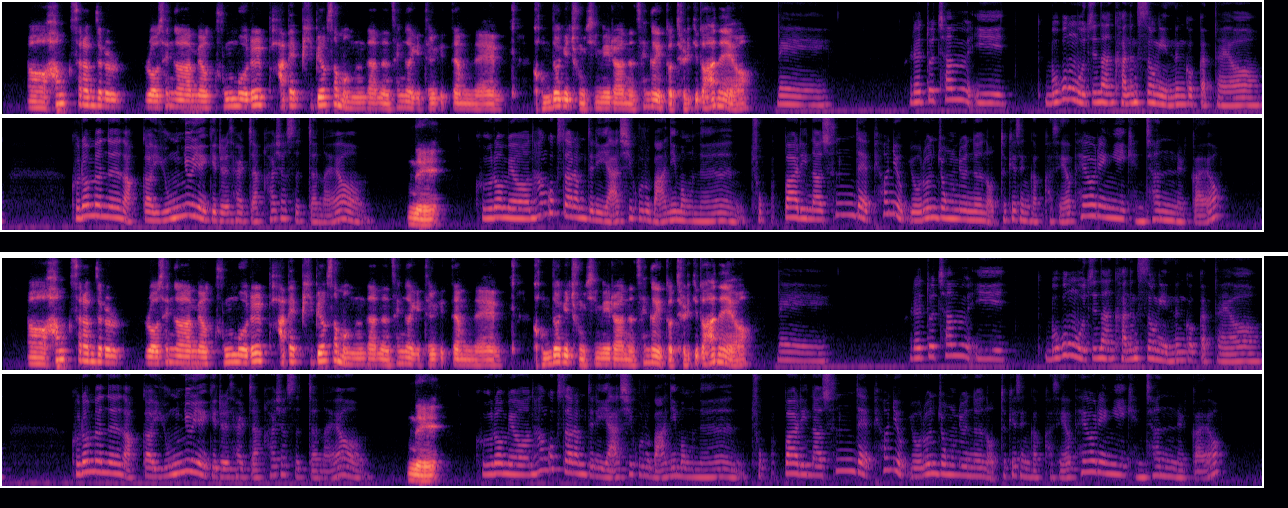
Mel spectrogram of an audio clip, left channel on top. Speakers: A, on the right; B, on the left.
A: 어, 한국 사람들로 생각하면 국물을 밥에 비벼서 먹는다는 생각이 들기 때문에, 건더기 중심이라는 생각이 또 들기도 하네요.
B: 네. 그래도 참 이 무궁무진한 가능성이 있는 것 같아요. 그러면은 아까 육류 얘기를 살짝 하셨었잖아요.
A: 네.
B: 그러면 한국 사람들이 야식으로 많이 먹는 족발이나 순대, 편육 요런 종류는 어떻게 생각하세요? 페어링이 괜찮을까요?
